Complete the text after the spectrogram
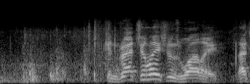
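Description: A man speaks up nearby.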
